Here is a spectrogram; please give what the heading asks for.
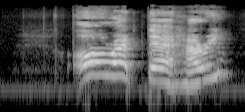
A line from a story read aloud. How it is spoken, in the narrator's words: yell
